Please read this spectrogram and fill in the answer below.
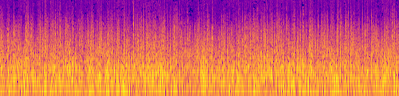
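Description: Steady rush of wind and road noise from a car driving at speed, with wind buffeting the microphone.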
